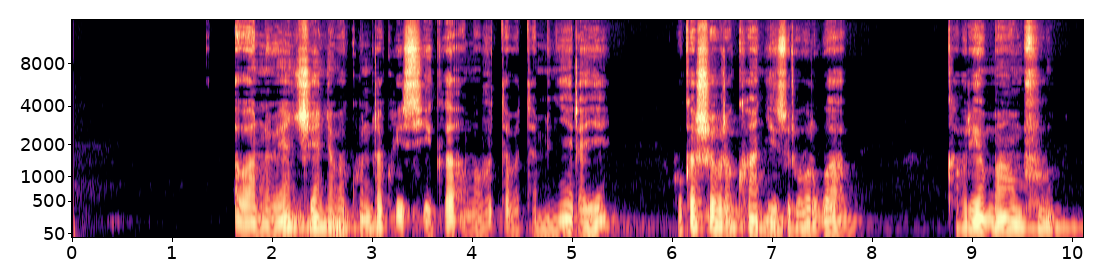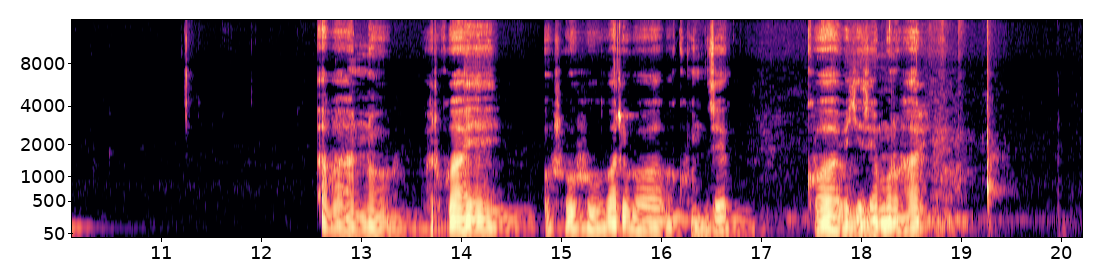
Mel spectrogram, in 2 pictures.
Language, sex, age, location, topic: Kinyarwanda, male, 25-35, Huye, agriculture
